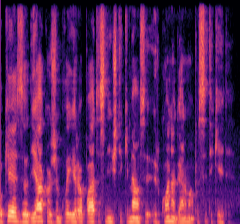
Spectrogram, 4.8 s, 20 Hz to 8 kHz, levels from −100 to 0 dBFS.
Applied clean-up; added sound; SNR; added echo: none; none; none; none.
